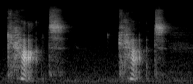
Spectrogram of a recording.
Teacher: make sure your a in cat is really at the back of the throat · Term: short a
